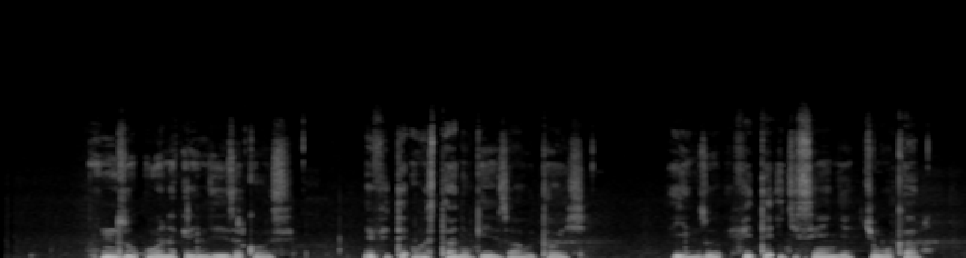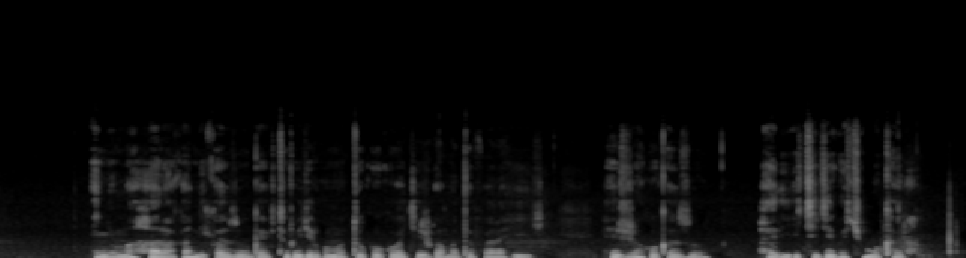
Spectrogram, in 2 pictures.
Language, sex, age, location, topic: Kinyarwanda, male, 18-24, Kigali, finance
